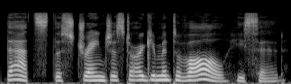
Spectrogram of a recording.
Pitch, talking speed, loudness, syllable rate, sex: 185 Hz, 165 wpm, -17 LUFS, 4.0 syllables/s, female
